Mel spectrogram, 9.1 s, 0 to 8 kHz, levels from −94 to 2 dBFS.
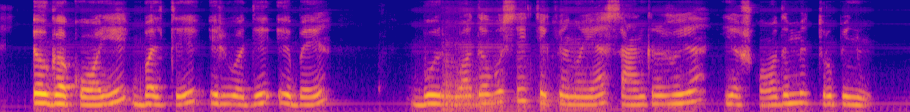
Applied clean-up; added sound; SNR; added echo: neural separator model SepFormer DNS4.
